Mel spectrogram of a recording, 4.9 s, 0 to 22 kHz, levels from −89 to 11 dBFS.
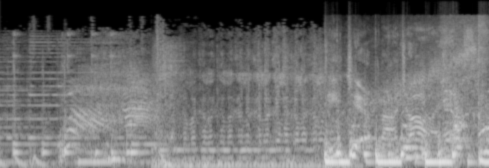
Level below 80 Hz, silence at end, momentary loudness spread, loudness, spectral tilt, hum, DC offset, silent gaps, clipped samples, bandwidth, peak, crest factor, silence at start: -22 dBFS; 0 s; 12 LU; -10 LUFS; -5 dB/octave; none; under 0.1%; none; 0.5%; 16.5 kHz; 0 dBFS; 8 dB; 0 s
